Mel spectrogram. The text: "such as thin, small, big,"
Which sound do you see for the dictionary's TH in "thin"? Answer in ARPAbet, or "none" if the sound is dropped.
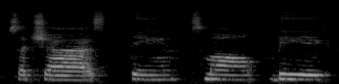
TH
